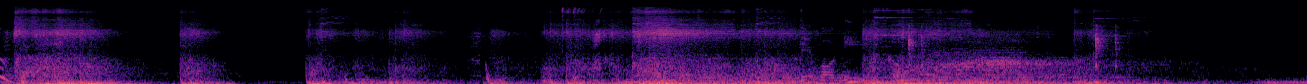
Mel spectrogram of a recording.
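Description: Game sound effects of clashing blows and bursting spells play in quick succession.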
